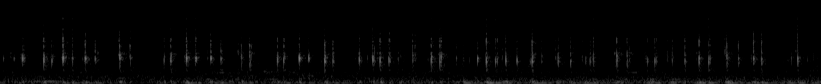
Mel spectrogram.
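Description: Both hands tap quickly with their fingertips on a compact 60% backlit mechanical keyboard with lit plastic keycaps. The result is a steady stream of short, sharp clacks, each centered around 1.2 kHz with bright upper edges, dying away almost instantly over a faint low background hum.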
